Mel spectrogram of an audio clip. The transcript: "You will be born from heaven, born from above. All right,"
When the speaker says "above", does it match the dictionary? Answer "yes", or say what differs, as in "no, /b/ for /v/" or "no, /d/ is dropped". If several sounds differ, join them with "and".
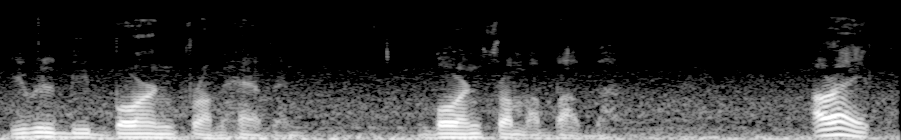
no, /b/ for /v/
